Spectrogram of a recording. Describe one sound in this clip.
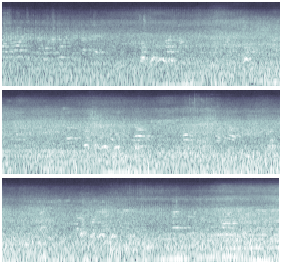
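A crowd murmurs and chatters outdoors at a distance.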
